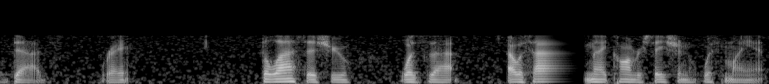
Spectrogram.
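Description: Throughout the speech, overdone noise removal has suppressed bands near the noise estimate, leaving a near-silent, twinkling background within the 4 kHz call bandwidth. From 5.39 to 5.87 s, after "was that I was", a long network dropout likely occurred: the last sound is stretched into a fading buzz for about 0.45 s, followed by brief silence, and the lost audio never returns.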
